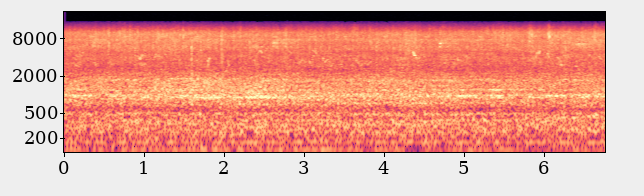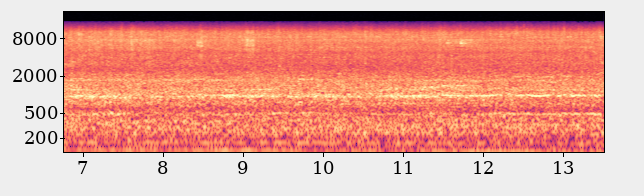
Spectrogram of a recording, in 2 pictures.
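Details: Italian honey bees at the hive in the evening, workers washboarding in large groups, rocking back and forth, while others come in for the night; a steady, dense hum over a low drone runs unbroken throughout.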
